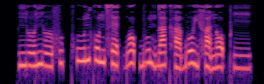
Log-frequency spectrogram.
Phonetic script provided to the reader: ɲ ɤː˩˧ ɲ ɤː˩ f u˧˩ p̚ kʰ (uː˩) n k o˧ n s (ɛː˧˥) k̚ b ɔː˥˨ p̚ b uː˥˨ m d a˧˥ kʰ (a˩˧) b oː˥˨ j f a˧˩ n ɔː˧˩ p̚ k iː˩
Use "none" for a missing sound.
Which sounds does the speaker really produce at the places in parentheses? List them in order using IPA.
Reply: uː˧˥, ɛː˧˩, a˩˧

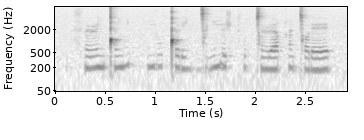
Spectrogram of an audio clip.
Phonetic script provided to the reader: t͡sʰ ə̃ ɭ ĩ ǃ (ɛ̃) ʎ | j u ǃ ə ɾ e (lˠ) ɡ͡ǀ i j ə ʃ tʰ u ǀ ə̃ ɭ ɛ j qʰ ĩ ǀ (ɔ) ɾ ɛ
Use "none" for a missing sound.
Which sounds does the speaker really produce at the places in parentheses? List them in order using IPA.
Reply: ə̃, ʎ, ɔ

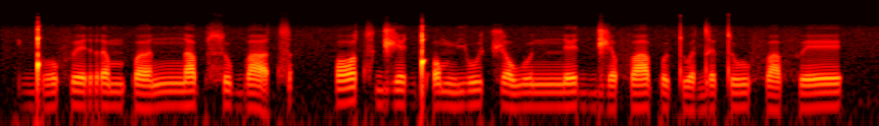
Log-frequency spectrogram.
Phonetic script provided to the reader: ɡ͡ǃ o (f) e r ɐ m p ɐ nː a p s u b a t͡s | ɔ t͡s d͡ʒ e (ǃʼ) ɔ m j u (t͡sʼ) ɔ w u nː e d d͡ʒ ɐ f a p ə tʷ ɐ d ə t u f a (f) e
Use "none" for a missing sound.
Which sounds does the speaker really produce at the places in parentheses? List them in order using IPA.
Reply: f, ǃʼ, t͡ʃ, f

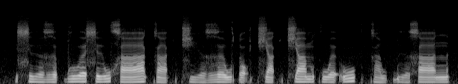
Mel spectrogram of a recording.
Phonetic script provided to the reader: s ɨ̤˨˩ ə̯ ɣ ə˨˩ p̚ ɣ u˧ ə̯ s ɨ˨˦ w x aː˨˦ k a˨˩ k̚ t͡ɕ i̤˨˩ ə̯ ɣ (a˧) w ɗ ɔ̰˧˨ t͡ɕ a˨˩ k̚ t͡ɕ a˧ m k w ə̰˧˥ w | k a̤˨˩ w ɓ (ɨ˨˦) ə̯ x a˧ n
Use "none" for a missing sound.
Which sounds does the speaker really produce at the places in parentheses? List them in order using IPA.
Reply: ə˧, ɨ̤˨˩

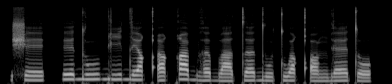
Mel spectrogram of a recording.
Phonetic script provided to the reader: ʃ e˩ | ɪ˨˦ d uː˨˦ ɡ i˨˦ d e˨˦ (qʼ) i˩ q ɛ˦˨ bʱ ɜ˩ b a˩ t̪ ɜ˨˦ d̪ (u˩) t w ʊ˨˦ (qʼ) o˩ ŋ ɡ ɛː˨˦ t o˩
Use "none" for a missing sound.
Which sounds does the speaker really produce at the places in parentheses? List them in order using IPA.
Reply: qʼ, u˩, qʼ

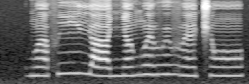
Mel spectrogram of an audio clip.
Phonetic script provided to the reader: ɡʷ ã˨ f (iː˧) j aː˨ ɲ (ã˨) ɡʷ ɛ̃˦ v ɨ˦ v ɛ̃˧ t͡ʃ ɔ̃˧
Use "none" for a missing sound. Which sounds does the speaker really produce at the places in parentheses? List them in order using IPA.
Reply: iː˦, ã˨˦

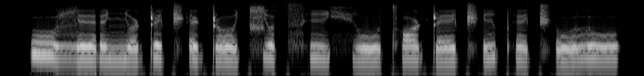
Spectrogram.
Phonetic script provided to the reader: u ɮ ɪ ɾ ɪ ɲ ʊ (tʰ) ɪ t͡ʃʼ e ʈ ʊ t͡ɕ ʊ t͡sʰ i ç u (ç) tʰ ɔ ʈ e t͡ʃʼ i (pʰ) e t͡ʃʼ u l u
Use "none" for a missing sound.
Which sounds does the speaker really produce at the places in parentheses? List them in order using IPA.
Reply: ʈ, none, pʰ

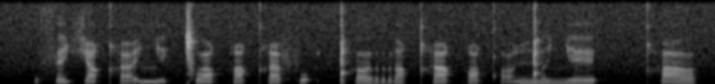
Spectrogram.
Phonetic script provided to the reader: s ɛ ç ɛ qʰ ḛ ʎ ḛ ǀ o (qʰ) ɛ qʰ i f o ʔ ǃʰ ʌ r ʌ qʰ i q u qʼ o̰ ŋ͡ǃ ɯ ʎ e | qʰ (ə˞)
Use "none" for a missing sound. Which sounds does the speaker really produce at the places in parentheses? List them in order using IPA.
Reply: q, ʌ

